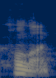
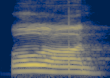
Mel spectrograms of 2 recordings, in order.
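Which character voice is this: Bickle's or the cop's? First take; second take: Bickle; cop. First: It is spoken in Bickle's character voice. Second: It is spoken in the cop's character voice. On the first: The speaker calls it wrong. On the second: The speaker calls it right.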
